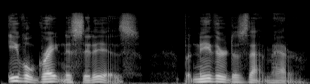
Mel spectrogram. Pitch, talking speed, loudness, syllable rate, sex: 110 Hz, 155 wpm, -21 LUFS, 5.2 syllables/s, male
